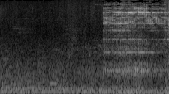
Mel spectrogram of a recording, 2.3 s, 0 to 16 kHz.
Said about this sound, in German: Da ist der Wecker. 4 Uhr. Ist immer noch 4 Uhr.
